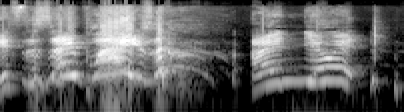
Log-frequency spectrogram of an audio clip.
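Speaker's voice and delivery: high, very loud, drawn-out excited shriek. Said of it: "Sorry if I'm being loud".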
